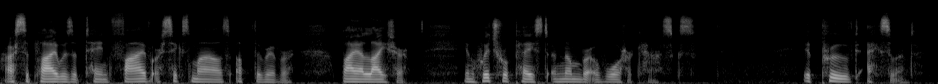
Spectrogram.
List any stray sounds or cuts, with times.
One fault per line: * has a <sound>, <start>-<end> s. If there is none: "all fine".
all fine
